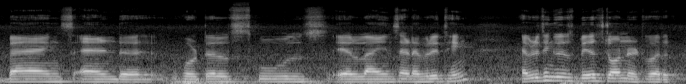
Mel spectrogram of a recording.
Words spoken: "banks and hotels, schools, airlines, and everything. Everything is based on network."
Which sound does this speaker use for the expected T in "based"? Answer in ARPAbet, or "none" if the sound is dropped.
T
